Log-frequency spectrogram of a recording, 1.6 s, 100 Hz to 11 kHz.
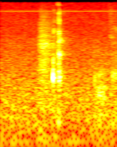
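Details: Newborn baby 11 hours old with hiccups while his father tries to soothe him: two brief, soft catching sounds in close succession against quiet room noise; normal newborn hiccups.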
